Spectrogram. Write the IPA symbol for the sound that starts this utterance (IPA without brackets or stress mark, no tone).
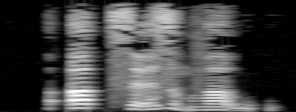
ʔ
